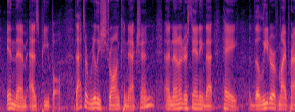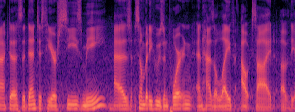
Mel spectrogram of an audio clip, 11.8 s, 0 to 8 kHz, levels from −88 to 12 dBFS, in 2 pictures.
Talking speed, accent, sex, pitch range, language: 180 wpm, American, male, 90-110 Hz, English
